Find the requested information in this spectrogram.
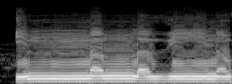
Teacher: ada nun yang bertasdid ya, itu merupakan salah satu daripada huruf gunnah, maka cara membacanya itu harus ditekankan disertai dengan gunnah 2 atau 3 harokat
